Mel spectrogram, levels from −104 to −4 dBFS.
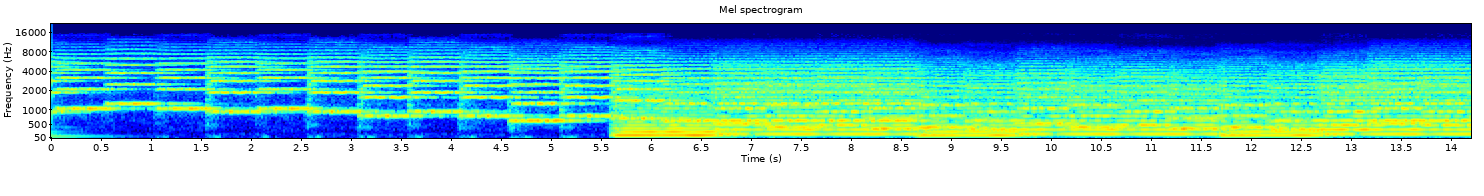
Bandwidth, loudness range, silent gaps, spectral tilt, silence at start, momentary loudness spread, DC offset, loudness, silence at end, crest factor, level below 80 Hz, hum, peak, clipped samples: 13.5 kHz; 3 LU; none; -4.5 dB/octave; 0 s; 3 LU; under 0.1%; -35 LUFS; 0 s; 14 dB; -74 dBFS; none; -20 dBFS; under 0.1%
